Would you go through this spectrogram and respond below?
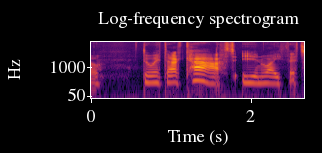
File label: "cath", Welsh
